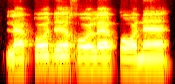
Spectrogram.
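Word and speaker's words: لقد خلقنا: Laqad khalaqna. Laqad khalaqna. Jangan sampai dia dipentokkan kepada hamzah. Laqad khalaqna. Ini maka kami ulangi sekali lagi. Cara bacanya adalah laqad khalaqna.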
